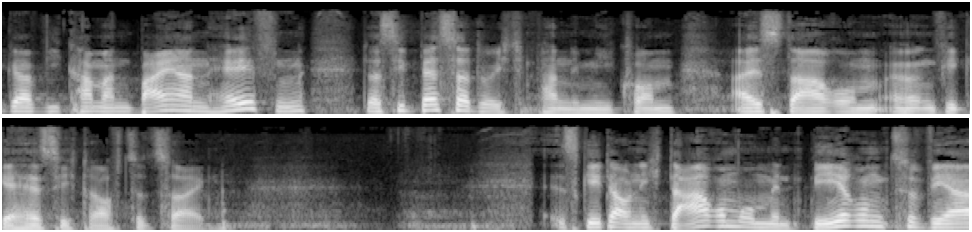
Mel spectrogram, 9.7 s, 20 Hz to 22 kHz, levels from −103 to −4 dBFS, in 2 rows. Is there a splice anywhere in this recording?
yes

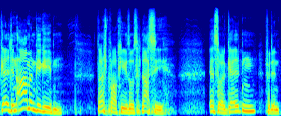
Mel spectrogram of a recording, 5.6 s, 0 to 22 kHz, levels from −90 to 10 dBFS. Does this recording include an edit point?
no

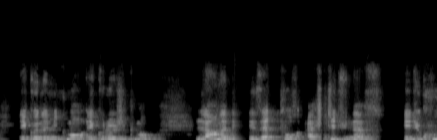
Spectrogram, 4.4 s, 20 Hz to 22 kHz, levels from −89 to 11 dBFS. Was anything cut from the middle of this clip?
no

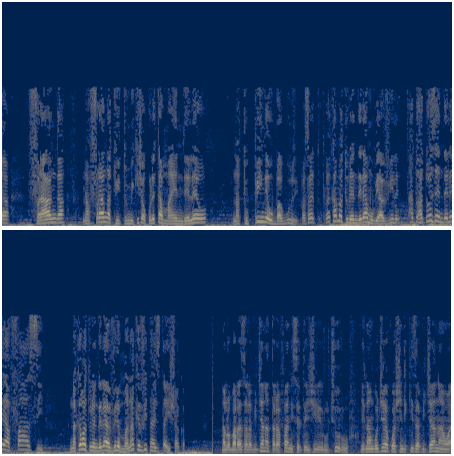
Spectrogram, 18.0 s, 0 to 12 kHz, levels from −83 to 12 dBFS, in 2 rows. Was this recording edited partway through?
yes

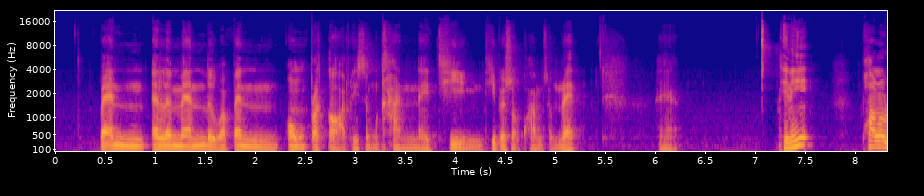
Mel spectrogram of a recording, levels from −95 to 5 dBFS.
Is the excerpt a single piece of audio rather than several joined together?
yes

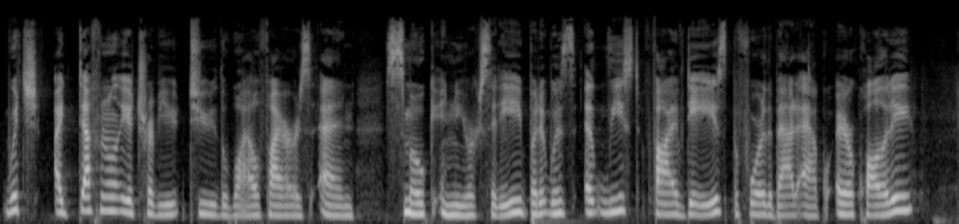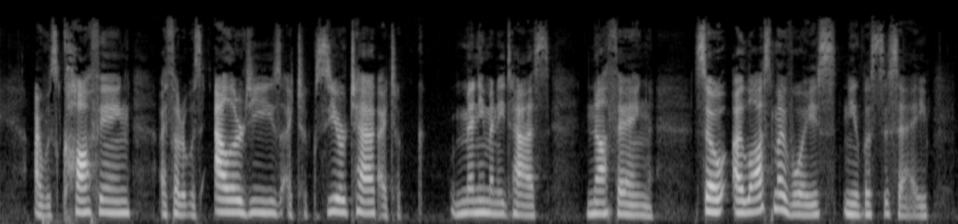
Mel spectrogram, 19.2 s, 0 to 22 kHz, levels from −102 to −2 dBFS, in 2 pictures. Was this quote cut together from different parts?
yes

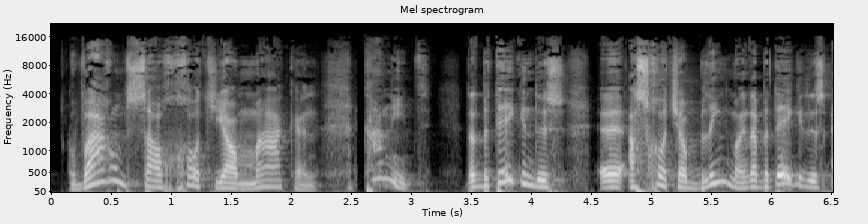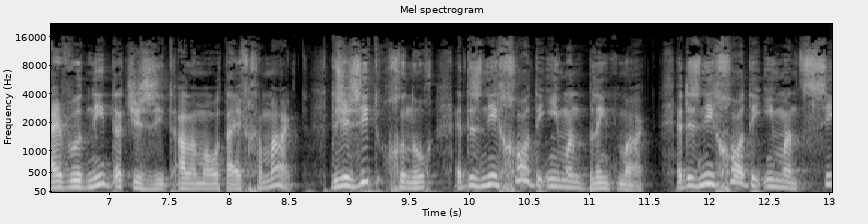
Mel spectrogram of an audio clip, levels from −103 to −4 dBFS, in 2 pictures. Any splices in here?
yes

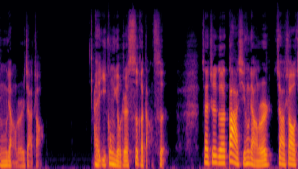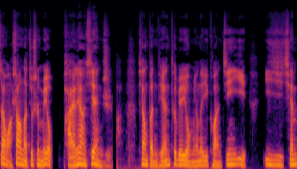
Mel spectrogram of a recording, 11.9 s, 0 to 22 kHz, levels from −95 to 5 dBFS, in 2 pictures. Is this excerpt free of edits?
yes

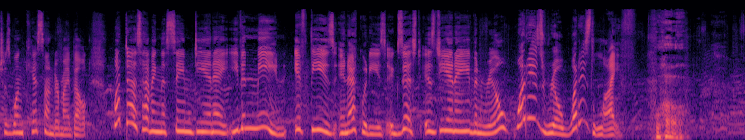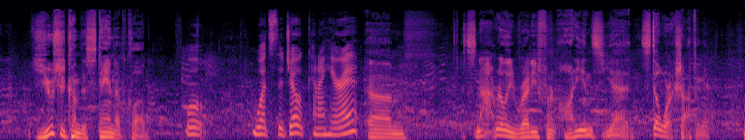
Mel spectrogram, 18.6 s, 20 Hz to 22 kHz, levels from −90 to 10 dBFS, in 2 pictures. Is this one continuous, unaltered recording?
no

